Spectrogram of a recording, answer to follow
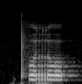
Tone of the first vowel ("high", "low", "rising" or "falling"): low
